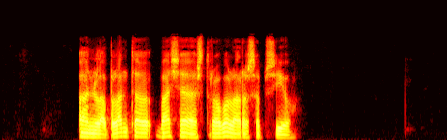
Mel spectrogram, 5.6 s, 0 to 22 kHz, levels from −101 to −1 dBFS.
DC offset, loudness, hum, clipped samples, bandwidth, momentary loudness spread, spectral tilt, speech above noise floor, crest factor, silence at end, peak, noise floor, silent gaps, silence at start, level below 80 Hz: under 0.1%; -17 LUFS; none; under 0.1%; 7.8 kHz; 5 LU; -6 dB/octave; 67 dB; 18 dB; 1.9 s; -2 dBFS; -84 dBFS; none; 1 s; -56 dBFS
